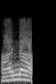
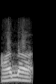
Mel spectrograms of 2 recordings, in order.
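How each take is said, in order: No difference in how they are said.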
